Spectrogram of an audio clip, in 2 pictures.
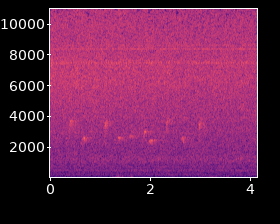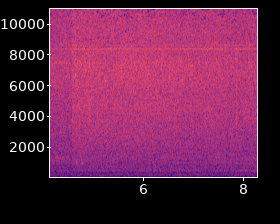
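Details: Smoke from a nearby bonfire, about 10 m away, sets kept Japanese honey bees whirling around the hive entrance. A broad, constant buzz fills the clip, with small high chirps early on and a louder hiss from midway.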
